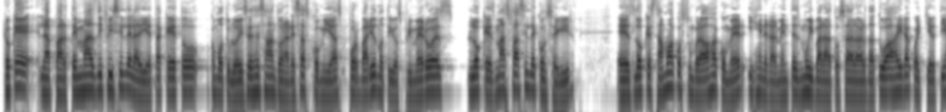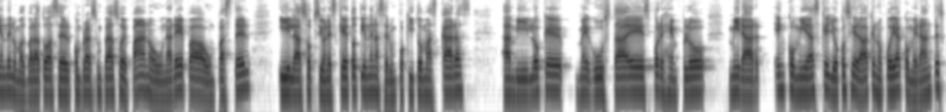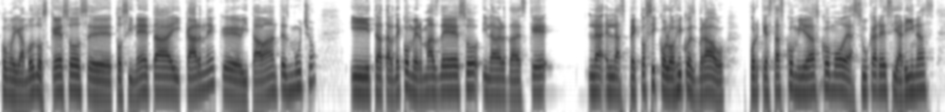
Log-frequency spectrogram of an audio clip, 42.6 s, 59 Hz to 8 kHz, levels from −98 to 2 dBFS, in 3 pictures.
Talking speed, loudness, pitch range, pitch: 195 wpm, -19 LUFS, 125-145 Hz, 140 Hz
